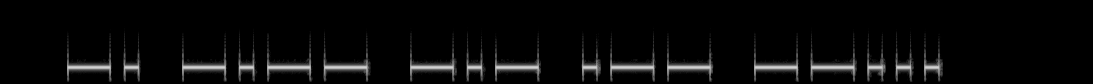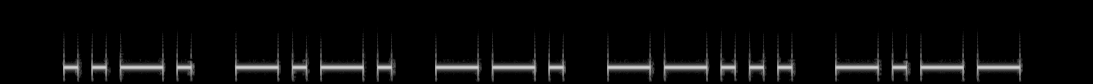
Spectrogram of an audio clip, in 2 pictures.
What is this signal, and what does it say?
Morse code, heard as a keyed tone, about 8 wpm, 800 Hz. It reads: NYKW7 FCG7Y
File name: 8wpm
